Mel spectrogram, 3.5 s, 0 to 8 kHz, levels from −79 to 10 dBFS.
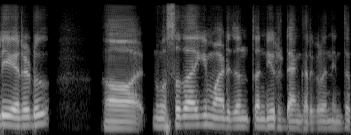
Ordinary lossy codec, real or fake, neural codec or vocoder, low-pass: none; fake; codec, 16 kHz, about 1 kbps, DyCAST, with the encoder's durations; 7.2 kHz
